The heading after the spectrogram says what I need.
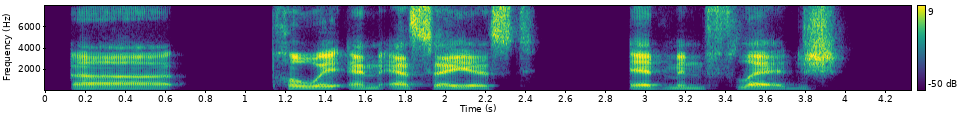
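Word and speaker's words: Fleg: poet and essayist Edmund fledge spelled f-l-e-g but pronounced with a soft G not Evan flag fledge who actually uh was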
